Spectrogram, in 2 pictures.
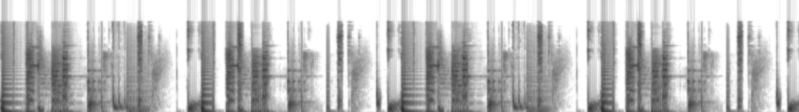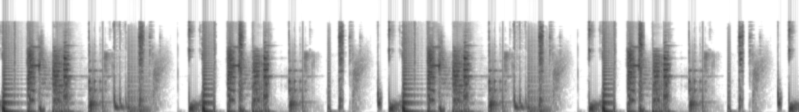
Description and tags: alien workshop
industrial, loop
